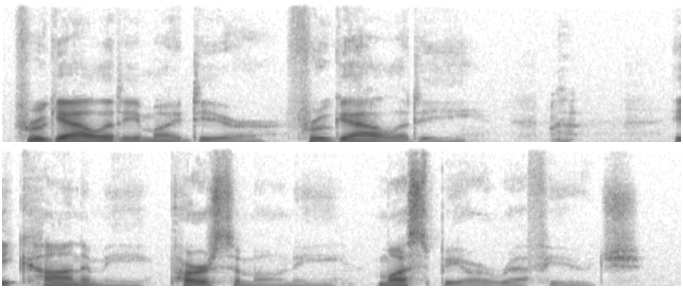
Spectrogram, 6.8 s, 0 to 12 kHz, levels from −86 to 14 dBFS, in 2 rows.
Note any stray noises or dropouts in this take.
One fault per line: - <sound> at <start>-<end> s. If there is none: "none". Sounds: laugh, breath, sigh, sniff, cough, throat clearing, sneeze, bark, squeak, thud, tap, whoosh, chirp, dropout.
- throat clearing at 2.7-3.0 s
